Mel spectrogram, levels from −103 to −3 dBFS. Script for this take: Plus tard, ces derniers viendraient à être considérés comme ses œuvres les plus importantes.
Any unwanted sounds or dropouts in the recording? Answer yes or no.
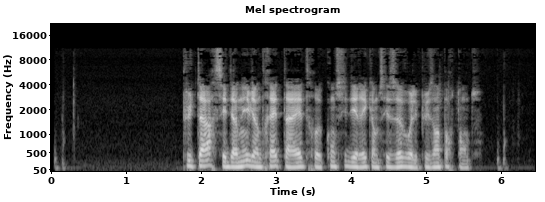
no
